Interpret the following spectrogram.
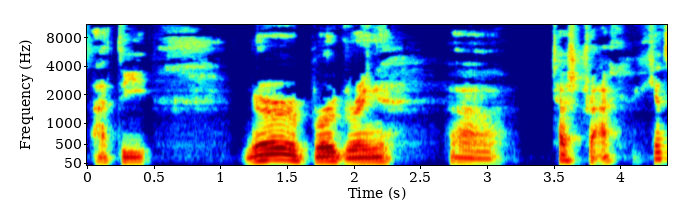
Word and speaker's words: Nürburgring: A camouflaged Tesla Model S spotted tearing up Nürburgring.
